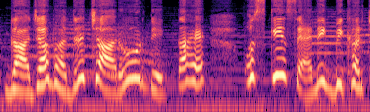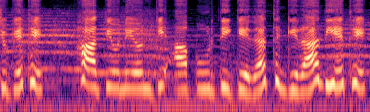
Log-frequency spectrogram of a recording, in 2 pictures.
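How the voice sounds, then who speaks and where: A woman with a high voice reads scripted narration for a children's cartoon tale. Light music plays underneath. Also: expressive, unhurried, few pauses. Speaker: story narrator.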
